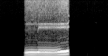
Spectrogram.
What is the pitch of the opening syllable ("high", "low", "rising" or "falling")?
rising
